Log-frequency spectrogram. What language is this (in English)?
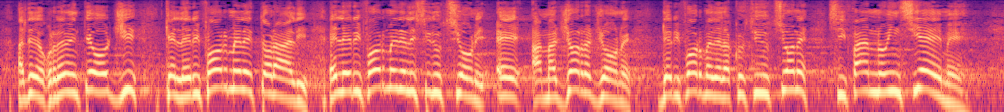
Italian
